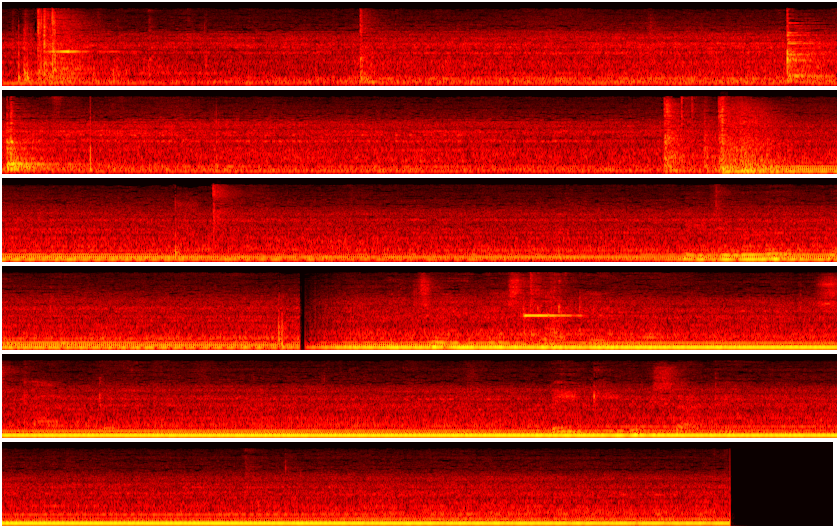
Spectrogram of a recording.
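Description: An electric beater whips cashew nut batter for a carrot and papaya cake, a steady droning motor hum that steps up in pitch and volume partway through, preceded by a few clicks and knocks.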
